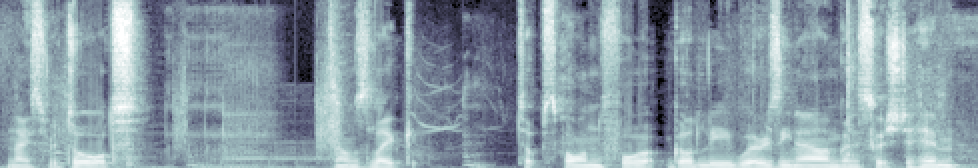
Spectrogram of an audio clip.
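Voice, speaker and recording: Low-voiced relaxed game caster man. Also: measured pace, soft background music. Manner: relaxed, chatty, self-correcting. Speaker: esports caster. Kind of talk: solo play-by-play commentary.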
